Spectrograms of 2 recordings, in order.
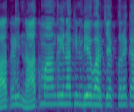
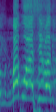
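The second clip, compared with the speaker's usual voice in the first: much higher, louder begging for a blessing; a devotee calling out to a sadhu; pleading devotee; 13 semitones higher, 7 dB louder than usual. Retold or imitated. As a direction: beg the holy man for a blessing.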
